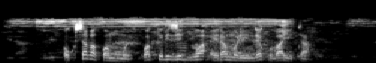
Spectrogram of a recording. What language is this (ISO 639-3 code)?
lug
